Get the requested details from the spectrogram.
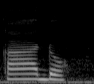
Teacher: o fonem o mempunyai dua macam realisasi yang pertama direalisasikan sebagai bunyi o Tengah atas belakang bundar apabila berada pada silabel terbuka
